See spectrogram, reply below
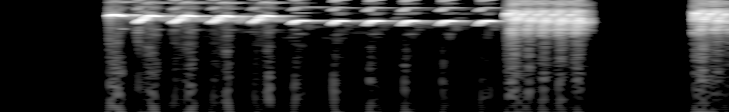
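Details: Cinnamon-bellied flowerpecker tutor recording, a sharp, rapid 'nembak' style song. A quick run of very high, thin downslurred notes steps from a higher to a slightly lower pitch, then breaks into a harsh buzzy burst.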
